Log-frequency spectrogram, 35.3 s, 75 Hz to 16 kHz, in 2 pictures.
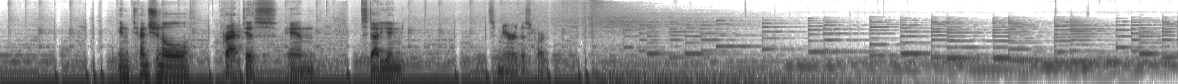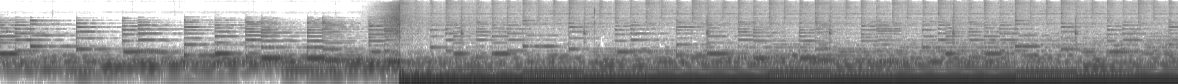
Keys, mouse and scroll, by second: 0.1 middle click, 1.1 middle click, 2.2 2, 3.1 click, 5.4 middle click, 10.1 middle click, 11.1 KP_7, 11.6 alt+z, 12.8 3, 13.1 click, 13.6-15.8 drag, 16.4 shift+middle click, 18.4 x, 20.3-21.4 drag, 22.7 click, 24.0 click, 24.2 middle click, 24.8 middle click, 25.5 middle click, 25.8 middle click, 26.6 middle click, 26.9 alt+z, 27.6 middle click, 28.2 middle click, 28.5 middle click, 29.0 shift+middle click.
